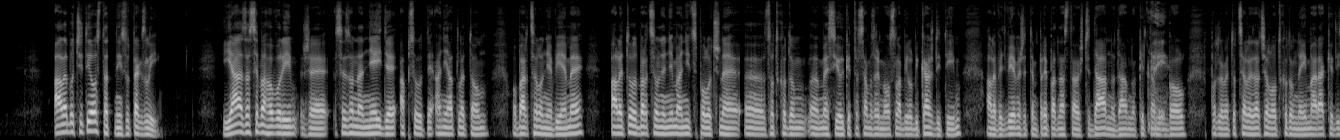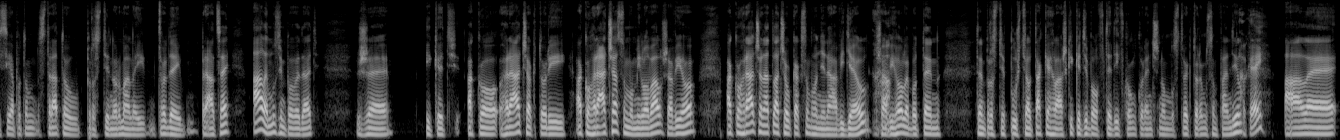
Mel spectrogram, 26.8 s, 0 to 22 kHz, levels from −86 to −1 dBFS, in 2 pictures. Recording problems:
wrong speed and pitch; too fast and too high; 1.7 times normal speed

